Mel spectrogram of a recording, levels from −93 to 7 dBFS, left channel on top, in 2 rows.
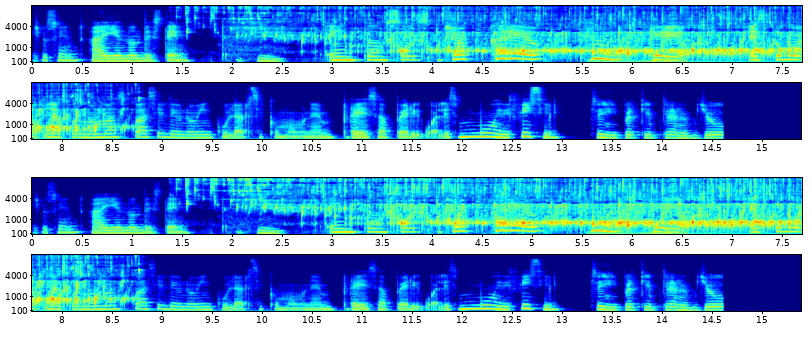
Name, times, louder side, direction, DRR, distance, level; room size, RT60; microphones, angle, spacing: voice 1, 0.0-1.6 1.9-2.3 2.9-5.2 5.5-6.5 7.1-13.0, left 3 dB, 30° left, 0.7 m, -33 dB
Trickle dribble / Fill (with liquid), 1.4-8.8, right 4 dB, 20° right, 0.6 m, -26 dB
voice 2, 2.0-2.6 6.1-6.6 13.3-14.6, equal, ahead, 1.0 m, -39 dB
Bass guitar, 5.5-11.8, equal, 85° right, 6.5 m, -54 dB
head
